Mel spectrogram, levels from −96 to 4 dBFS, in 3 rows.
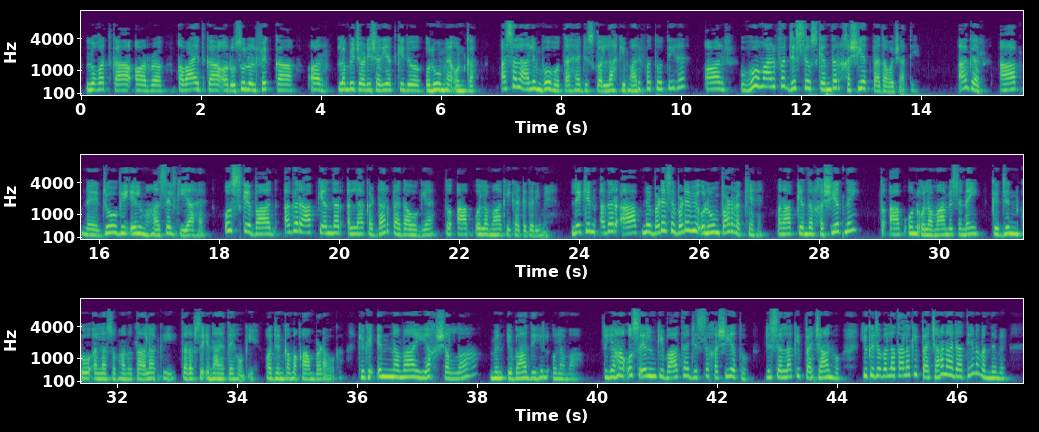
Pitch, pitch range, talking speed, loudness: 195 Hz, 180-225 Hz, 195 wpm, -17 LUFS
